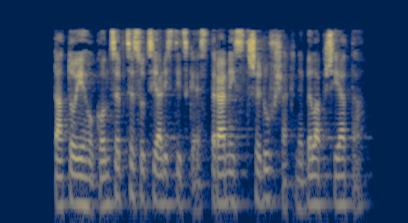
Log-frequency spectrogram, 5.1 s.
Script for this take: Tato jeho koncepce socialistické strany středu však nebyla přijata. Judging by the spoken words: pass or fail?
pass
